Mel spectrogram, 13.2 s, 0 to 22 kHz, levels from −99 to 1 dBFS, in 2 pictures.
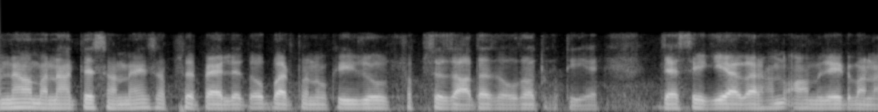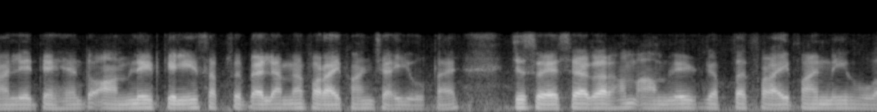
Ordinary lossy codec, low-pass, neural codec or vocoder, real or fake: Opus, 16 kbps; 7.2 kHz; codec, 16 kHz, 2 kbps, FunCodec, trained on LibriTTS, 25 frames a second; fake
